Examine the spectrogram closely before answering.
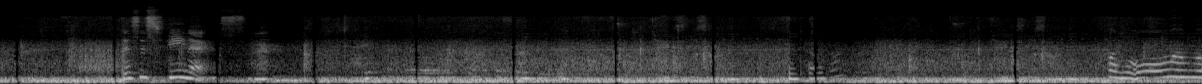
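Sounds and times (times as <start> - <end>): low murmur of voices: 0.0 - 12.0
room rumble: 0.0 - 12.0.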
